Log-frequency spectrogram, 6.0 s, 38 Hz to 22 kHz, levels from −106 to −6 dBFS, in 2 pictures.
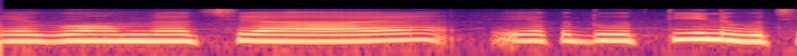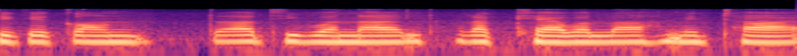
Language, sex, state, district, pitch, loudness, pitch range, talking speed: Maithili, female, Bihar, Begusarai, 210 Hz, -14 LUFS, 195-225 Hz, 150 wpm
